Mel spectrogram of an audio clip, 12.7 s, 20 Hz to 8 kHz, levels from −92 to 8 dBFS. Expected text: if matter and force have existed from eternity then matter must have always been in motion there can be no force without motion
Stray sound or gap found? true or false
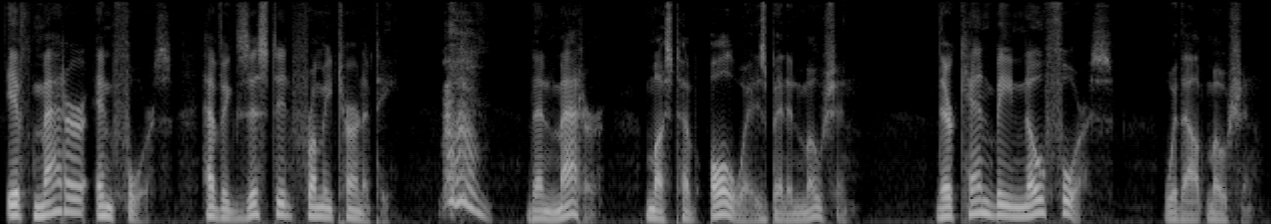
true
